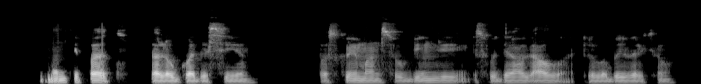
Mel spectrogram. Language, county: Lithuanian, Kaunas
